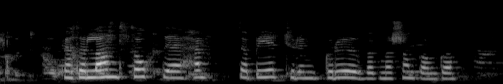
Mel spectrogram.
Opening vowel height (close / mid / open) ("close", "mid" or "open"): mid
